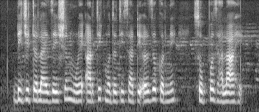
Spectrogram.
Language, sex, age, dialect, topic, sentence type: Marathi, female, 31-35, Northern Konkan, agriculture, statement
